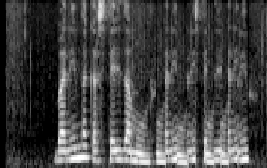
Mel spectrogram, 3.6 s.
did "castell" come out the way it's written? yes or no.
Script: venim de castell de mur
yes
